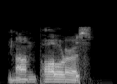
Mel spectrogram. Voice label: "non-porous", english; adjectives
